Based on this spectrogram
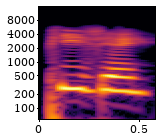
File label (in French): "piger", French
